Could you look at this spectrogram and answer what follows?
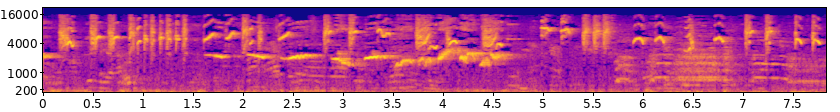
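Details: Sunbird singing, a lively bird used for training other birds: sharp high chirps mixed with clear sliding whistles and trilled runs, busy and continuous, over a steady low background music bed.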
